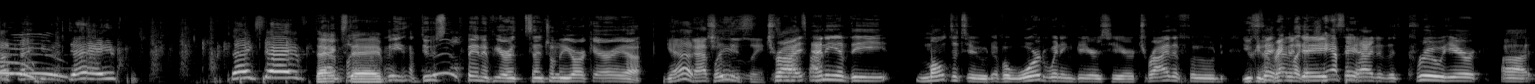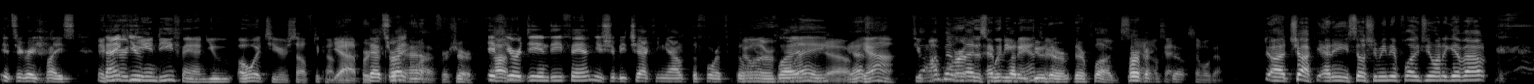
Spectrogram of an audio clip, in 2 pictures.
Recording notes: This time live from Bullfinch brewpub in Destiny, USA, Syracuse, New York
